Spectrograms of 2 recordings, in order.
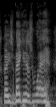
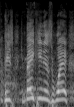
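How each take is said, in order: First: Said in the usual way. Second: Loud laughing narration; laughing loudly. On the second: Retold or imitated. First telling, loud and laughing.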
